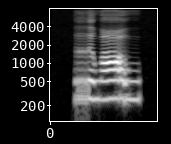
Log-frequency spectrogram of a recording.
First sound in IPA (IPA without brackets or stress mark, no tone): r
